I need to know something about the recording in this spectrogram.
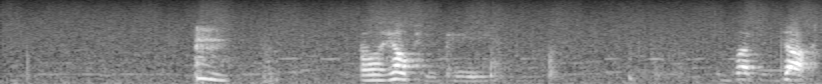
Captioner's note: clears throat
